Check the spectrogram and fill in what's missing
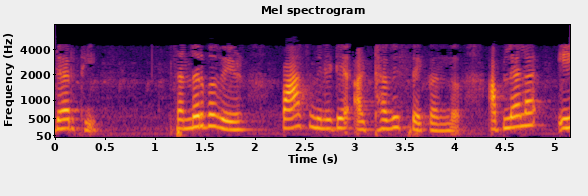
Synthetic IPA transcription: d̪jaɾt̪ʰḭː | sənd̪əɾbʱəʋeɭ | pat͡sminiʈeʔəʈʰːaʋiːsːekənd̪a̰pljalae

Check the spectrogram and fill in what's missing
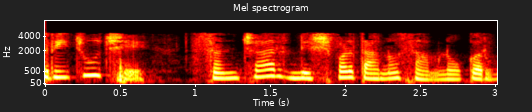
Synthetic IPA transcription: ɾit͡ʃũt͡ʃʰḛ | səɲt͡ʃaɾnɪʃfəɭt̪anosamnokəɾʋ

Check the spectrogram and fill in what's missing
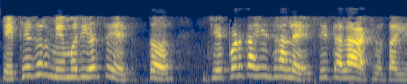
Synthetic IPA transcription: t̪et̪ʰed͡zəɾmemoɾiːəselt̪əɾ | d͡ʑepəɳkaɦiːd͡zʱalet̪et̪jalaːʈʰəʋt̪aje

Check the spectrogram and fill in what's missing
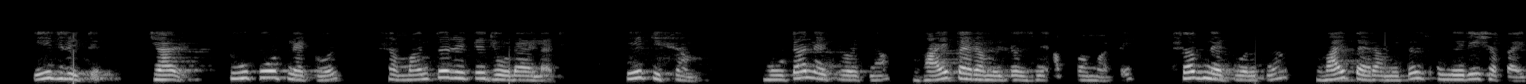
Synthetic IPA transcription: ed͡zɾit̪e | d͡ʑjaɾe | ʈupoɾʈneʈʋəɾk̚ | səmant̪əɾit̪ed͡zoɽajla̰t̪i̥ | ekisame | moʈaneʈʋəɾkna | ʋajpɛɾamiʈəɾd͡zneʔap̚ʋamaʈe | səbneʈʋəɾkna | ʋ̤ʱajpɛɾamiʈəɾsumeɾiɕəkaj

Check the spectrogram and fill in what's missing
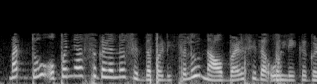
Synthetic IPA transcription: mɐt̪ːuʔupɐɲjaːsɐɡɐɭɐnːusid̪ʱːɐpɐɽisɐlunaːʋubɐɭɐsid̪ɐʔulːɛːkʰɐɡɐ

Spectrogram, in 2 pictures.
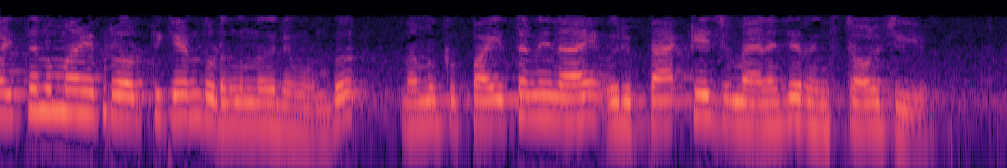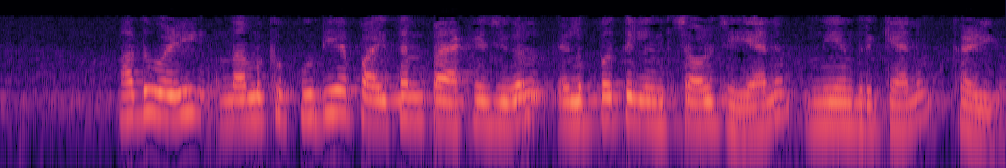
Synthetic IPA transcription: pɐjt̪ːɐnumaːjiprɐʋɐrt̪ːikʲːaːnt̪uɽɐŋːunːɐðinemumbɨ | nɐmukːɨpɐjt̪ːɐninaːjɐʔo̞ɾupaːkːe̞ːd͡ʑɨmaːneːd͡ʑɐrinstoːlt͡ɕe̞jːṵm | ɐðuʋɐɻinɐmukːɨpuðijɐpɐjt̪ːɐnpaːkːe̞ːd͡ʑuɣɐɭe̞ɭupːɐt̪ːilinstoːlt͡ɕe̞jːaːnumnijɐnd̪rikʲːaːnum | kɐɻijṵm

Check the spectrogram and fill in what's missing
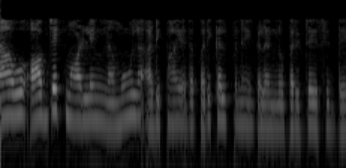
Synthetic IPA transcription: aːʋuʔaːb̚d͡ʒek̚ʈmaːɽɐliŋɡnɐmuːlɐʔɐɽʱipaːjɐd̪ɐpɐɾikɐlpɐnɛɡɐɭɐnːupɐɾit͡ʃɐjisid̪ːe̞ː

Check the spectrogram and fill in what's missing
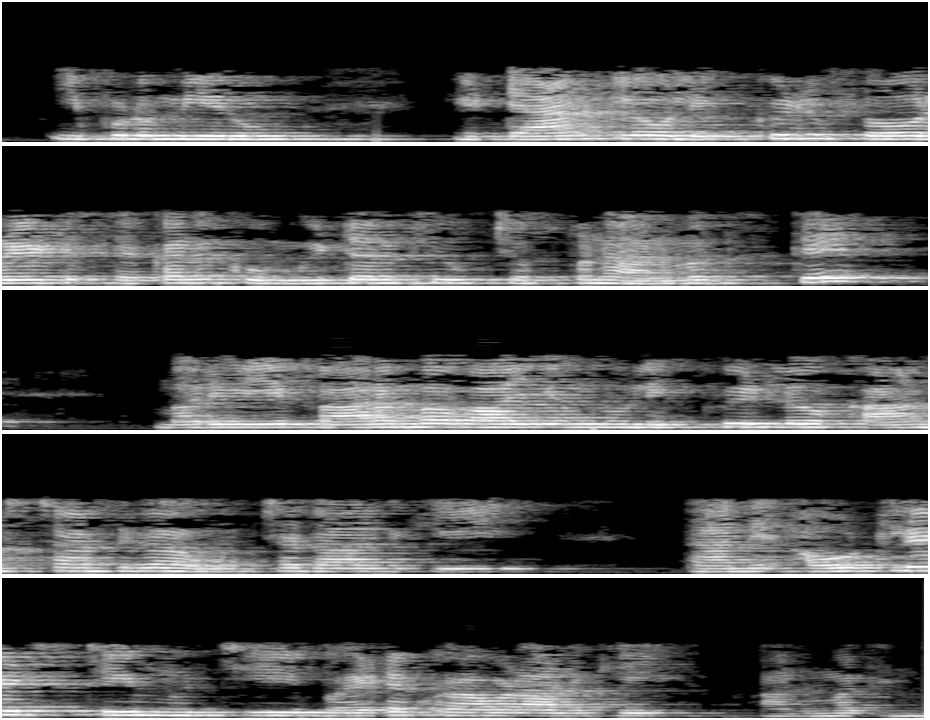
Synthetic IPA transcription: ipːuɽumiːɾu | iːʈjaːŋklo̞ːlikʋiɖpʰloːɾeːʈsɛkɐnkumiːʈɐɾkuːp̚t͡ʃepːunuɐnumɐt̪ist̪e̞ː | mɐɾiiːpɾaːɾɐmbʱɐʋaːljɐmnulikʋiɖlo̞ːkaːnsʈaːɳʈɡaːuɲt͡ʃɐɽaːniki | d̪aːnːiʔɐwʈleːʈsʈiːmnuɲt͡ʃibɐjɐʈɐkuɾaːʋɐɽaːniki | ɐnumɐt̪in

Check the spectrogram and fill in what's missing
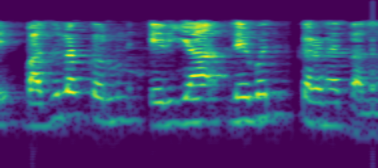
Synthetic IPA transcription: bad͡zulakəɾuːneɾijaleʋ̤əliːkkəɾɳjat̪alə

